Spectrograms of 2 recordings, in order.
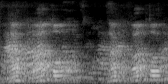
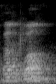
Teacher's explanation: Tapi ini kan nggak ada tanda sukun, jadi bacanya ya huruf to dibaca sukun tanpa qalqalah. Jadi matinya dia to, farwaq, tepat, farwaq tun. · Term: idgham naqis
